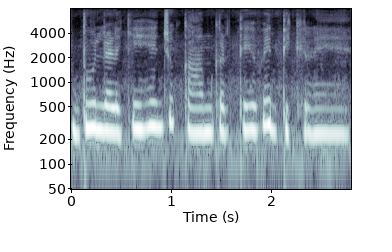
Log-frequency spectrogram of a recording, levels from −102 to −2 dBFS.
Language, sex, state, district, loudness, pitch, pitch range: Hindi, female, Uttar Pradesh, Lucknow, -12 LUFS, 250 Hz, 240-275 Hz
